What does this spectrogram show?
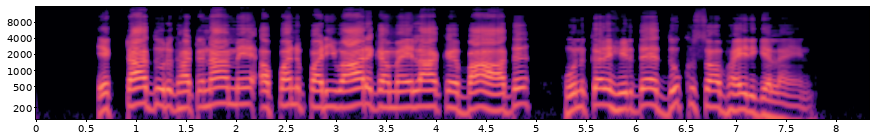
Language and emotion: Maithili, sad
